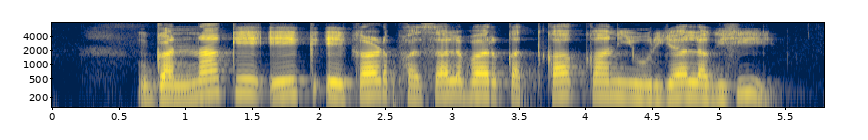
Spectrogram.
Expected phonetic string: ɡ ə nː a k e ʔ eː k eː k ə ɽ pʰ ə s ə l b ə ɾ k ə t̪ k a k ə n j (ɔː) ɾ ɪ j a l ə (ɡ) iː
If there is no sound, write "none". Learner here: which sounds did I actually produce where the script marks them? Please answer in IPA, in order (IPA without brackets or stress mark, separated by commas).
uː, ɡ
